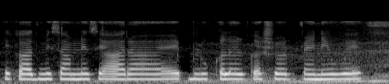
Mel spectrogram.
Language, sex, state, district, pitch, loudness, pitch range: Hindi, female, Uttar Pradesh, Lucknow, 240 Hz, -14 LUFS, 235-245 Hz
